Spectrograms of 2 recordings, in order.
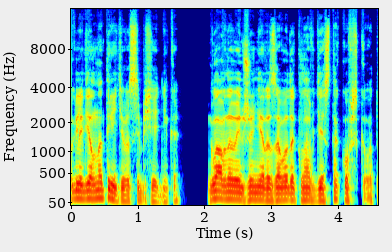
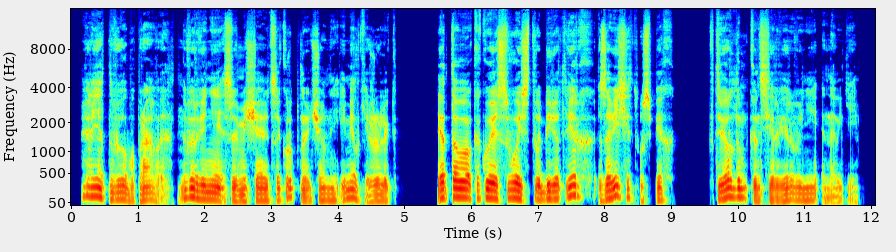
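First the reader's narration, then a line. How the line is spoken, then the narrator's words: Quiet, ironic. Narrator (Russian): Клавдий иронически негромко сказал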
